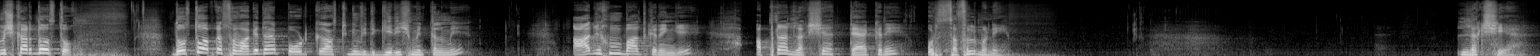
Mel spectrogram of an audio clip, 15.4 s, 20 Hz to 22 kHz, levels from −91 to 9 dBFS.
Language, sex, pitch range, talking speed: Hindi, male, 160-245 Hz, 90 wpm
